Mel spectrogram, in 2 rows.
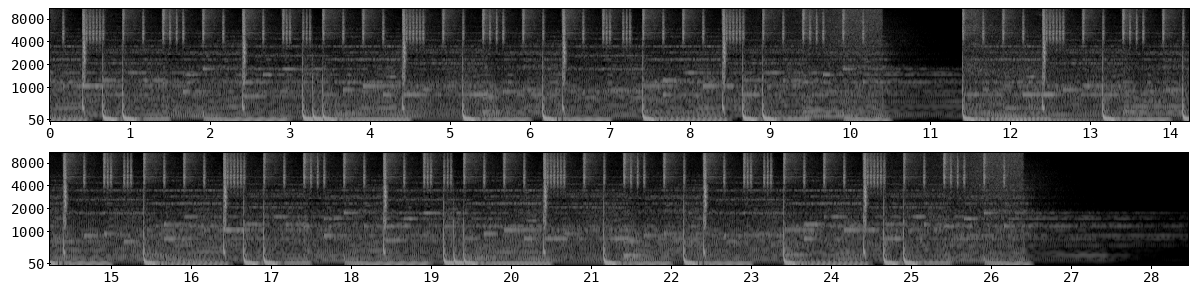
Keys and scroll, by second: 8.5 3, 9.7 5, 11.3 s, 12.9 s, 14.0 2, 18.1 s, 20.9 3, 26.0 alt+e, 26.3 s.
